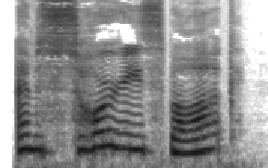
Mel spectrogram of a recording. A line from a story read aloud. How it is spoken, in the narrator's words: Cybok cries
